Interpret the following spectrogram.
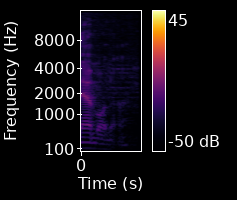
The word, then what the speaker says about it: Nemona: my pronounced her name nemona her name sounds like aroma hang on hang on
